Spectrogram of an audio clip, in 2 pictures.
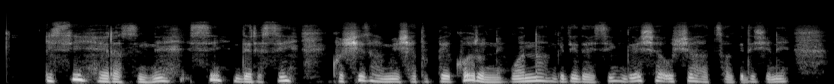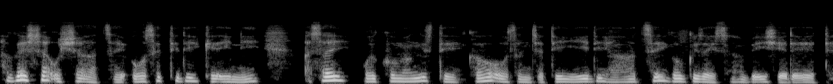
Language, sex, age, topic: Gamo, male, 18-24, government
